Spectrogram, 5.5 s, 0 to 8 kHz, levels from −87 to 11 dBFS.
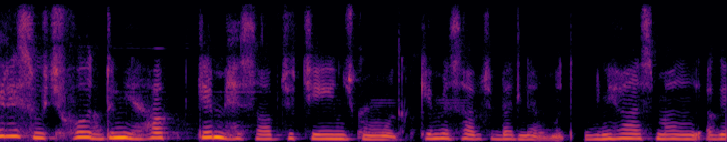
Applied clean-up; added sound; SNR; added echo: neural mask model DeepFilterNet 3.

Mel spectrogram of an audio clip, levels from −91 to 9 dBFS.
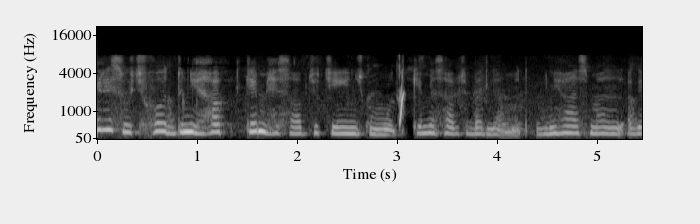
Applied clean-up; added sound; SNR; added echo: neural mask model Resemble Enhance denoiser.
